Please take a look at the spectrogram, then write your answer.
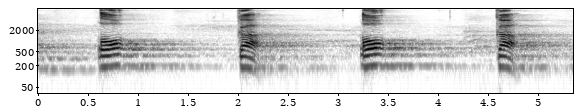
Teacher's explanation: اس میں ہونٹ گول بھی ہوتے ہیں اور حلق سے بھی پڑھا جاتا ہے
